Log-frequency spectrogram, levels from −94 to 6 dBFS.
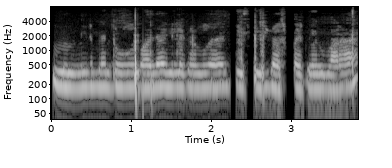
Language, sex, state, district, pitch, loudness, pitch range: Hindi, male, Bihar, Araria, 170 Hz, -25 LUFS, 165-175 Hz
